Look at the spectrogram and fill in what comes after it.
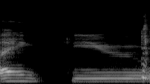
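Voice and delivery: low, soft, warped, creaky voice. Molly's floating body turns to look down at you: low warped Molly voice. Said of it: "Her voice is low and warped".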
